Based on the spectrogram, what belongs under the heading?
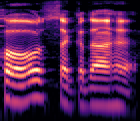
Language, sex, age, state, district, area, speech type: Punjabi, male, 30-45, Punjab, Hoshiarpur, urban, spontaneous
